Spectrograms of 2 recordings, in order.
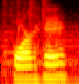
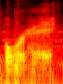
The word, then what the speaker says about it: George: Manuel or George, but pronounced Jorge. I heart. But not spelled like Jorge. No, it's spelled George, but he pronounces it Jorge.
